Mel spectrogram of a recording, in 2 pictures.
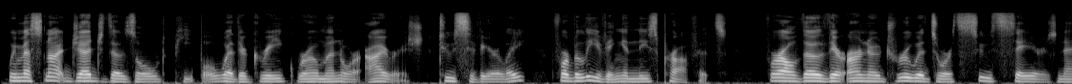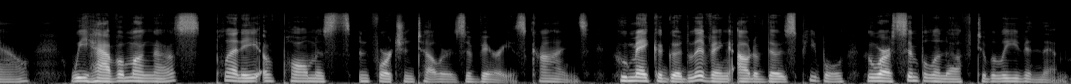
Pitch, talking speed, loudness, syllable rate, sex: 140 Hz, 160 wpm, -21 LUFS, 4.7 syllables/s, female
